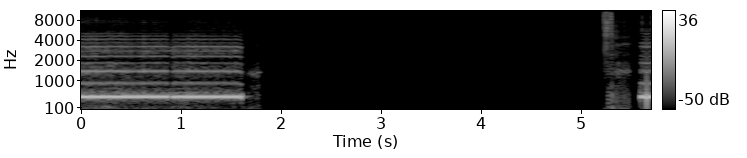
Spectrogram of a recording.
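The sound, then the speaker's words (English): An outgoing call rings unanswered: a steady, fairly loud ringback tone sounds for almost two seconds, falls silent for several seconds, then starts again as the next ring begins. “He's not going to pick up this fucking...”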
